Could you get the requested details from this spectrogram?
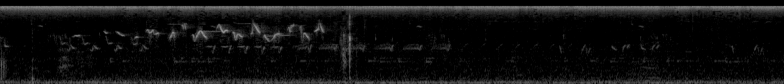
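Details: Painted bunting singing in Royse City, Texas, on 8 June 2020: a rapid, high, tumbling warble of sweet notes lasting about three seconds, then fainter scattered chirps over a steady background hiss.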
